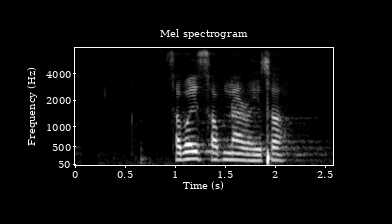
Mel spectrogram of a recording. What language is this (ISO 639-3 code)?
nep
